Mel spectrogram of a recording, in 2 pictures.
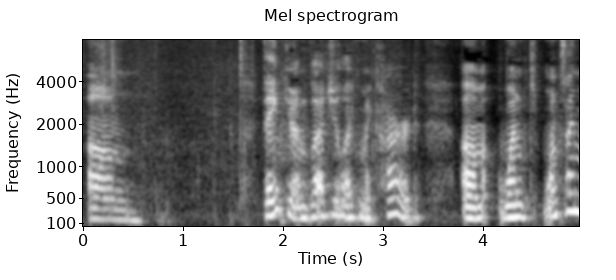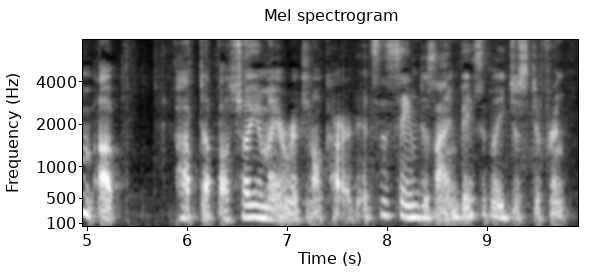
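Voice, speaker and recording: Lady doing a live card-making demo, super gravelly fry, chats with viewers and fixes her own words as she goes. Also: mid-range voice, moderate pace. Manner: chatty, self-correcting, answers viewer comments. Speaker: craft demonstrator hosting a live stream. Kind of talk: casual live craft demo.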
